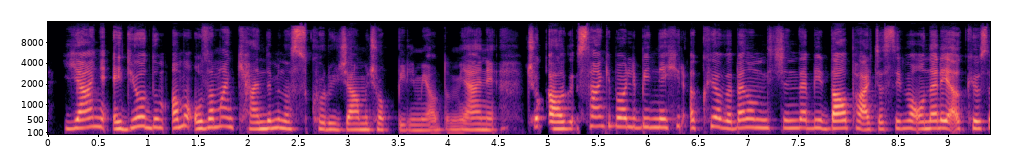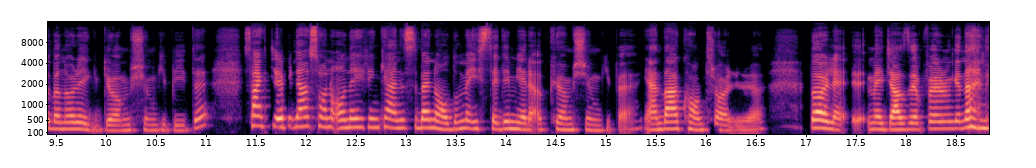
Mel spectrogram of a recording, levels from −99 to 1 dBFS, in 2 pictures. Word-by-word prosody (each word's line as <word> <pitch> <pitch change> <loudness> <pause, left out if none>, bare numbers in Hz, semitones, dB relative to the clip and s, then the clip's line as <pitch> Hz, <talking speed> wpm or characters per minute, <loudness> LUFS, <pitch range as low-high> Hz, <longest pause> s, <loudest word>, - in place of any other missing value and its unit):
Yani 260 +4 +1
ediyordum 265 +4 0
ama 280 +5 0
o 230 - +2
zaman 280 +3 -1
kendimi 240 0 0
nasıl 225 0 -2
koruyacağımı 195 -2 -2
çok 195 -1 -8
bilmiyordum. 175 - -9
Yani 190 - -3 0.3
çok 280 -5 +2
algı 225 0 +3
sanki 310 +3 -2
böyle 285 -2 0
bir 285 - -3
nehir 275 +3 -2
akıyor 255 +2 -3
ve 235 +1 -2
ben 255 +1 +2
onun 265 -1 -1
içinde 250 0 -4
bir 245 -3 -4
dal 240 +1 +7
parçasıyım 215 +2 -2
ve - - -2
o 225 0 0
nereye 240 0 +4
akıyorsa 235 +1 -2
ben 220 -1 0
oraya 215 -1 0
gidiyormuşum 175 0 -6
gibiydi. 180 - -7 0.4
Sanki 320 -1 +3
terapiden 290 0 +4
sonra 295 -2 -1
o 255 +1 +1
nehrin 275 0 0
kendisi 255 -2 -1
ben 260 0 +5
oldum 215 +1 0
ve 240 - -2
istediğim 230 0 -1
yere 200 -3 0
akıyormuşum 190 -2 -5
gibi. 190 - -13 0.2
Yani 195 +2 0
daha 220 0 +7
kontrollü. 180 - -5 0.5
Böyle, 245 -5 +7
eee, - - -5
mecaz 200 -1 +4
yapıyorum 225 +3 0
genelde. 250 +1 +4
230 Hz, 170 wpm, -22 LUFS, 195-265 Hz, 0.5 s, dal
